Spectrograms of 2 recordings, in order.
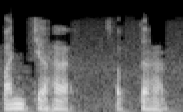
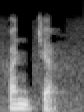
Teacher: There is no Visarga, nothing. It is not Panchaha, Saptaha, just Pancha.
